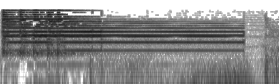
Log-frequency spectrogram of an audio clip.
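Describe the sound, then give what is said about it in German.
A bright bell, rung to announce a baseball trade (David Hernandez moving from the Angels to the Arizona Diamondbacks), rings out loudly, struck with a quick clatter at first and then left to sustain in a steady metallic tone for about two seconds before cutting off abruptly. “Und wo wir gerade von den Diamondbacks eben gesprochen haben, sie haben einen Trade gemacht und jetzt kann ich mal wieder die Glocke”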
